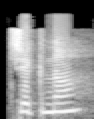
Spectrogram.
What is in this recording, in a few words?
"chiknaa", Punjabi; ਚਿਕਨਾ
